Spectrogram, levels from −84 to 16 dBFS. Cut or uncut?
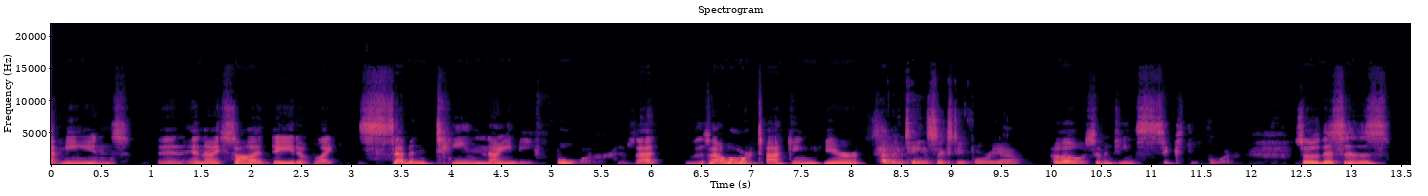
uncut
